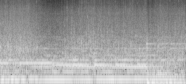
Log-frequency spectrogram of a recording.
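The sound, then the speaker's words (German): A fishing boat's motor starts and drones steadily and loudly, a deep humming rumble that shifts to a lower pitch near the end as the boat leaves the harbor of Seabay. “startet der Motor. Wir sind bereit! Sieben Bandit! los geht's! Und das schöne Fischerboot Marina verlässt den Hafen von Seabay.”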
